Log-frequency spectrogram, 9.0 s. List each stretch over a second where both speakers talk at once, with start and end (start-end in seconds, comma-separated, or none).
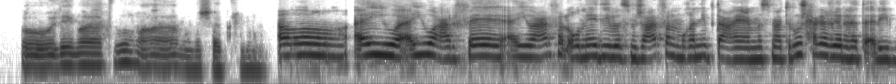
none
